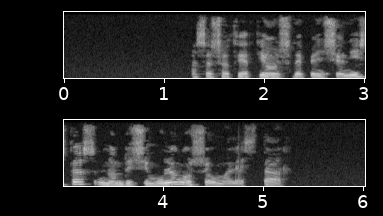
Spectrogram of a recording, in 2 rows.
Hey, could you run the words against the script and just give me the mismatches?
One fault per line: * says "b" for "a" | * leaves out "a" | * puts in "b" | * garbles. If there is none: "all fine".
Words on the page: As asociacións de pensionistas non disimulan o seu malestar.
all fine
